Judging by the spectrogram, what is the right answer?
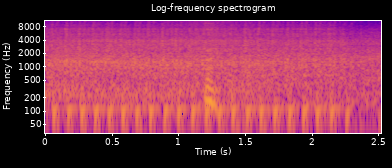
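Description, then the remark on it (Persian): A motorcycle engine idles steadily, its low, even putter repeating in a quick regular rhythm, with a brief rattle partway through and no voices. “ببینم پسر موتوره به پا یعنی فولدار شدی؟”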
